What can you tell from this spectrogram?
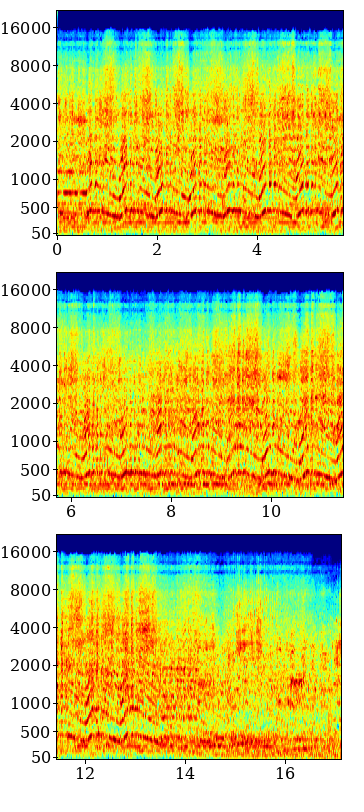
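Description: Motorcycle engines running in a convoy, with a pitched wail that rises and falls evenly about one and a half times a second, dying away near the end.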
